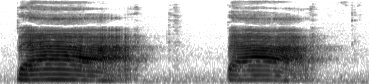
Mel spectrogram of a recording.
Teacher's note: you smile and you have this wide mouth, wide set mouth, and you hold your tongue up high. And when you talk, you have a more nasal sound because American English tends to be a little bit more nasal. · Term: short A sound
